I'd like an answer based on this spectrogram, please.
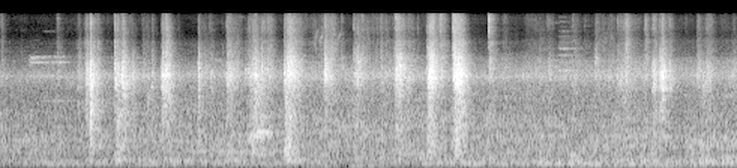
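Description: Footsteps crunching and scuffing on a gritty, sand-strewn concrete floor, about two or three steps a second. They start about a second in, thin out after about six seconds and pick up again near the end.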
